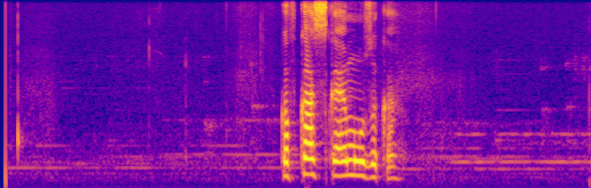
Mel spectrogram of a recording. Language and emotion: Russian, neutral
